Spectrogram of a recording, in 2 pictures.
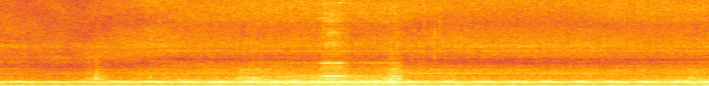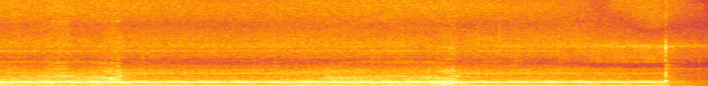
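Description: Harbor Freight bench-top buffer running with a steady motor hum. A few times the abrasive scuff-pad wheel scuffs against a urethane screwdriver handle, trimming dried acrylic paint off its surface. The motor stops near the end.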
